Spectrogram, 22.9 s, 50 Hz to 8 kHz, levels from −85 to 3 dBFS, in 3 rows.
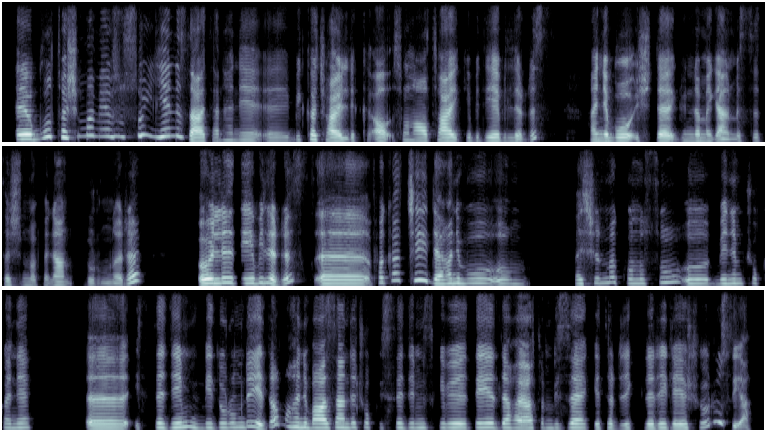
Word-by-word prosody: Eee, 260 0 +9
bu 390 +6 +1
taşınma 385 +5 -1
mevzusu 400 0 -6
yeni 410 +2 0
zaten, 180 - +4
hani, 200 0 -9
iii, 190 0 -12
birkaç 230 +1 -1
aylık 165 -2 +4
a 175 0 +1
son 200 -1 -14
6 185 +1 -1
ay 180 -3 +6
gibi 175 0 -16
diyebiliriz. 175 - -2 0.4
Hani, 175 -3 0
bu, 175 0 +4
işte, 170 -2 +2
gündeme 175 -1 -6
gelmesi, 155 +3 -2
taşınma 170 -2 -11
falan 155 -1 -5
durumları. 150 - -3 0.6
Öyle 255 +3 +8
diyebiliriz. 265 +7 +1
Eee, 220 -1 +3
fakat 405 +9 -6
şey 420 -2 +1
de, 225 - +5
hani, 250 +2 -1
bu, 260 0 -5
ııı, 220 -2 -10 0.5
taşınma 265 +6 -7
konusu, 245 0 -10 0.2
ııı, 230 -1 -3
benim 240 +1 -4
çok, 255 +1 -18
hani, 235 +1 -5 0.6
eee, 205 0 +3
istediğim 240 +4 -2
bir 235 -2 -6
durum 250 +1 -5
değildi 245 -9 +1
ama, 325 -9 -6
hani, 250 -2 0
bazen 235 +1 +5
de 250 - -4
çok 245 -1 -14
istediğimiz 230 +1 -8
gibi 230 -1 0
değil 240 -1 +2
de 230 - +2
hayatın 215 0 +1
bize 220 +2 0
getirdikleriyle 215 0 -4
yaşıyoruz 250 - -4
ya. - - -5
225 Hz, 150 wpm, -20 LUFS, 190-255 Hz, 0.6 s, Eee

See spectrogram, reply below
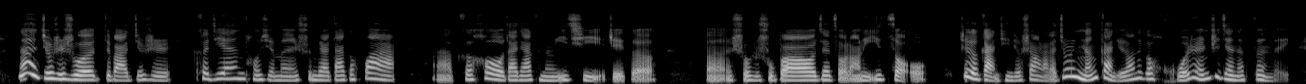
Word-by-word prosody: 那 445 +1 +5
就 275 -3 +4
是 240 - +4
说 210 -3 +5
对 210 0 -6
吧， 190 -2 0
就 205 +4 -5
是 190 -4 -5 0.2
课 275 -5 -3
间 260 +2 -1
同 225 -3 -3
学 210 -3 -6
们 190 0 -4
顺 210 0 -4
便 200 -1 0
搭 205 +2 -2
个 230 - -4
话， 230 -5 0 0.3
啊， - - -6
课 220 -1 -2
后 230 -3 +2
大 195 0 0
家 200 +1 0
可 210 - -5
能 180 -1 -1
一 210 - -1
起 200 -3 -3
这 - - -1
个 - - -2 0.5
呃， - - -2
收 - - -2
拾 190 - -4
书 195 - -4
包， 195 0 +6
在 205 +1 +1
走 - - -2
廊 - - -1
里 185 - 0
一 220 - +1
走， 220 - -2 0.3
这 370 - +1
个 255 -5 +5
感 210 -4 +1
情 190 - -5
就 185 - -3
上 210 -1 -4
来 - - -7
了， - - -4
就 355 - 0
是 370 - +5
你 300 - +7
能 220 +8 +3
感 300 - +1
觉 180 - -3
到 220 +5 0
那 285 - -1
个 250 0 0
活 190 -5 -2
人 255 -3 +1
之 340 +3 -2
间 220 -6 +1
的 200 - -1
氛 210 -6 -3
围。 - - -20
215 Hz, 295 characters per minute, -23 LUFS, 195-250 Hz, 0.5 s, 你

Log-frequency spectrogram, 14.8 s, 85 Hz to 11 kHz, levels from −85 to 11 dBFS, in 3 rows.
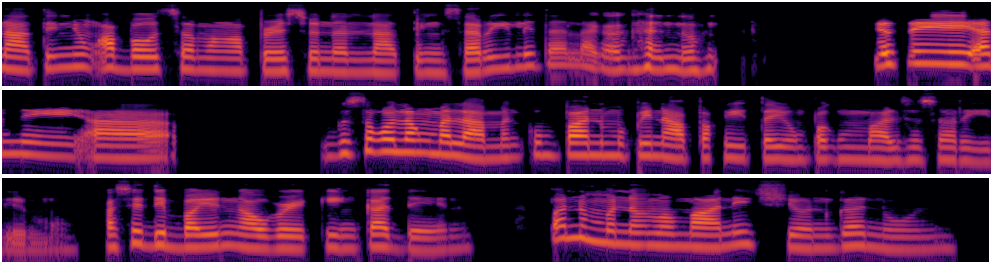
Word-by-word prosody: natin 240 +2 0
yung 265 - -6
about 235 -2 +2
sa 230 - -1
mga 220 -1 -4
personal 205 -1 -2
nating 190 0 -6
sarili 235 +9 -2
talaga 180 +9 -4
ganun. 230 -1 -3 0.7
Kasi 310 +2 +7
ano 280 0 +5
eh, 250 -3 -1
ah, 220 -1 +2 0.8
gusto 285 +6 -3
ko 320 - +6
lang 310 -1 +3
malaman 225 -5 +2
kung 260 0 -9
paano 260 0 +4
mo - - -9
pinapakita 220 -3 -1
yung 205 0 -9
pagmamahal 200 -2 -4
sa 200 - -7
sarili 190 - -7
mo, 130 - -21
kasi 210 +5 -1
di 235 -1 +1
ba 205 0 +4
yun 220 +2 -1
nga, 200 - +3
working 195 +1 -1
ka 215 -1 +4
din, 180 +2 -8 0.4
paano 345 +1 +1
mo 265 -2 -1
nama-manage 225 0 -1
yun, 195 0 -7
ganun? 190 -4 -8
220 Hz, 160 wpm, -24 LUFS, 200-250 Hz, 0.8 s, Kasi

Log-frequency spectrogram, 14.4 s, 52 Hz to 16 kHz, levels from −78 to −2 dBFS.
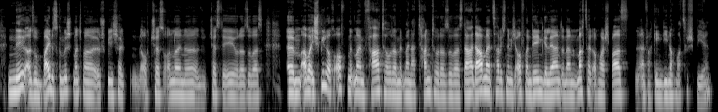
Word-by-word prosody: Ne, 145 +6 +4
also, 130 0 +1
beides 150 +6 +3
gemischt. 145 +1 -2
Manchmal 125 -4 -2
spiele 125 +3 -4
ich 125 +2 -4
halt 120 -3 -5 0.3
auch 125 - -6
Chess 125 0 -3
online, 125 +1 -1
ne, 120 0 -2
also, 105 0 -11
Chess.de, 120 -1 -4
oder 115 0 -4
so 115 0 -8
was. 115 0 -4 0.5
Ähm, 135 -1 +4
aber 145 +1 +6
ich 130 - +5
spiele 205 -2 +2
auch 145 - +1
oft 170 - 0
mit 145 - -2
meinem 135 -2 +1
Vater, 140 +2 +2
oder 130 -1 -1
mit 125 0 -3
meiner 120 -2 -3
Tante, 135 +1 -3
oder 120 -2 -3
so 120 +1 -5
was. 120 -1 -3
Da 130 +1 +5
damals 145 +1 +6
habe 140 -1 -1
ich 130 - -9
nämlich 130 -3 -3
auch 135 - 0
von 135 -1 -3
denen 135 +1 +2
gelernt 130 +1 +2
und 120 - -5
dann 120 -1 -1
macht 140 +3 +1
es 145 - -11
halt 135 - -4
auch - - -5
mal 120 -2 -2
Spaß, 130 +2 +1 0.2
einfach 115 -1 -8
gegen 115 -2 -3
die 125 +1 -1
noch 120 0 -3
mal 120 -1 -10
zu - - -12
spielen. 115 +6 -9
130 Hz, 240 wpm, -22 LUFS, 120-135 Hz, 0.5 s, aber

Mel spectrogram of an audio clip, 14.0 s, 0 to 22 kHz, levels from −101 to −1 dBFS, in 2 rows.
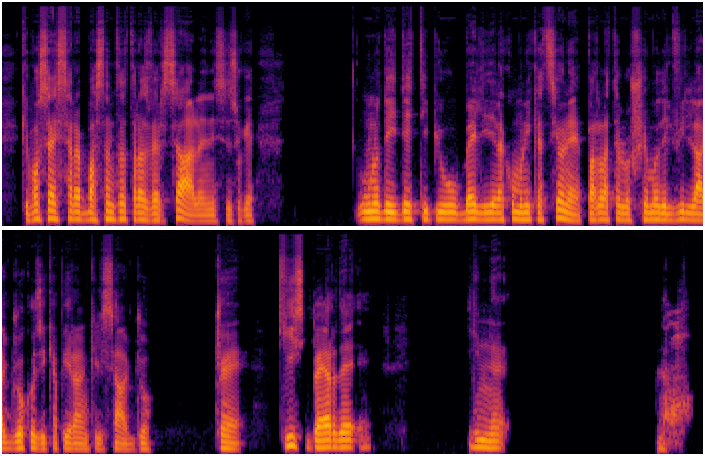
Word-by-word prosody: che - - -7
possa 135 +2 +2
essere 135 0 +1
abbastanza 130 +2 +1
trasversale, 115 -3 0
nel 100 0 -5
senso 105 -1 -10
che 100 -1 -8 1.0
uno 135 +1 +4
dei 130 -1 +4
detti 130 0 0
più 125 -1 +1
belli 125 +1 +2
della 125 -1 +2
comunicazione 125 0 +1
è 100 - -7
"parlate 120 0 0
allo 115 0 0
scemo 125 +1 -1
del 120 -2 +1
villaggio 120 -2 +1
così 105 -4 -3
capirà 105 -2 -3
anche 95 0 -7
il - - -9
saggio." 95 -1 -5 0.6
Cioè 105 -3 -2 0.3
chi 155 +2 +1
si 130 - -4
perde 130 +1 +3 1.0
in 125 -3 0 1.6
No. - - -12
125 Hz, 135 wpm, -25 LUFS, 110-130 Hz, 1.6 s, uno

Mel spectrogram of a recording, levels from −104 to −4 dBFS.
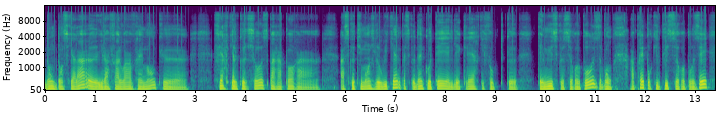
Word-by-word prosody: donc 100 0 +3
dans 90 -2 0
ce 85 - -6
cas-là, 100 +9 +2
heu, 90 -5 +4
il 85 - +3
va 85 0 +1
falloir 90 +1 0
vraiment 90 - -1
que 80 -8 -3 0.5
faire 110 -3 0
quelque 95 -2 +1
chose 110 +7 0
par 95 -5 -1
rapport 85 +1 -2
à 70 -4 -5 0.5
à - - -2
ce - - -7
que - - +3
tu - - -3
manges 95 -1 0
le 95 - +2
week-end, 95 +11 +2
parce - - -6
que - - -1
d'un 100 +1 +2
côté, 100 0 +2
il 85 0 0
est 85 - +2
clair 95 0 -2
qu'il - - -10
faut - - -3 0.2
que 75 -2 -1 0.4
tes 90 - +3
muscles 100 -1 +3
se 80 +3 -4
reposent. 115 - +2
Bon, 90 -3 +1 0.4
après 135 - +2
pour 95 -6 -4
qu'ils 90 -2 -2
puissent 105 +3 0
se 100 - 0
reposer, 85 - +2
90 Hz, 195 wpm, -19 LUFS, 85-100 Hz, 0.5 s, heu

